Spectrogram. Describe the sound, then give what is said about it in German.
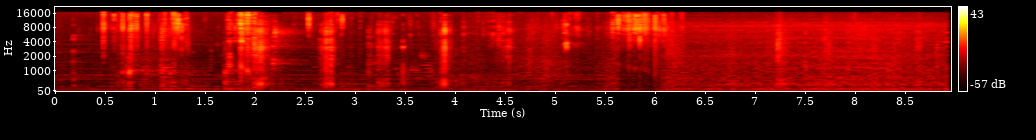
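Crisp crunching as a man bites the head off a grasshopper and chews it at an insect-eating event: a run of sharp brittle cracks over the first six seconds, then softer, steadier chewing with no talking. “war diese Woche beim Insektenessen und hat dabei mindestens einer Heuschrecke den Kopf abgebissen.”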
